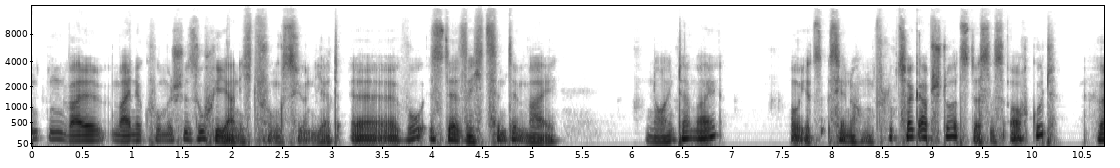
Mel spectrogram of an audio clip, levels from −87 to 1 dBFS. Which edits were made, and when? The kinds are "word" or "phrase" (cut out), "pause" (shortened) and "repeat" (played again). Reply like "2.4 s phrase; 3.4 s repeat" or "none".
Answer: none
